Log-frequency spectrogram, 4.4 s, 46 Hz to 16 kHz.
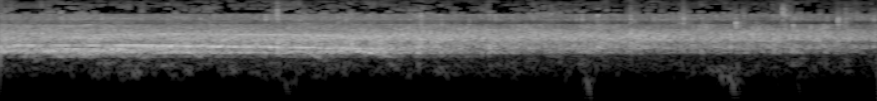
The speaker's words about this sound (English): the youth are getting ready because we have 14 youth getting water baptized today. 14 youth. Y'all better clap a little louder than that. They didn't make a putt. They're getting water baptized.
